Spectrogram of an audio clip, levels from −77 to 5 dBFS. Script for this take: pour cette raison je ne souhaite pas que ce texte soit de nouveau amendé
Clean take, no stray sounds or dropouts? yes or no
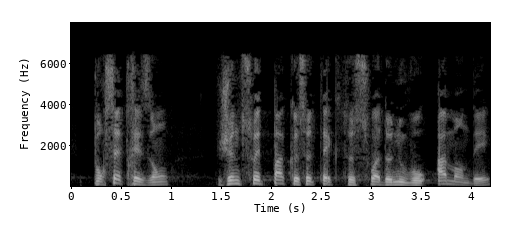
yes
